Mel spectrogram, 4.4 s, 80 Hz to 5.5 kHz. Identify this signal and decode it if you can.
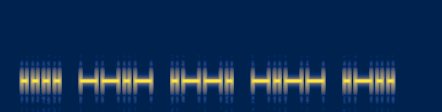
Morse code, heard as a keyed tone, about 22 wpm, 800 Hz. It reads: HQPYL
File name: cours-du-mercredi / audios / cours-853-du-2-mai-2024-etxte chiffre et texte clair-a-20-wpm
